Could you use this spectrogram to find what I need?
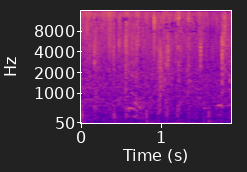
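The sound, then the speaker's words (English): A horse named Dove trots at a steady, quick rhythm in quick turns over the sawdust footing of a huge arena, the dull thuds continuous for the whole stretch against a constant wash of background noise. “trot into a huge arena filled with sawdust.”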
